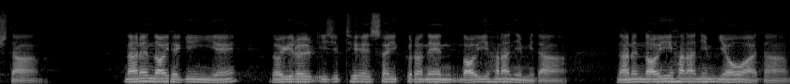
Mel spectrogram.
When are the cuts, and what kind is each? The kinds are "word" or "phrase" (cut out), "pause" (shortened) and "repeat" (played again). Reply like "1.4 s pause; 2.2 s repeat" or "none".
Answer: 1.7 s word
